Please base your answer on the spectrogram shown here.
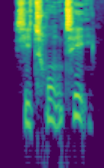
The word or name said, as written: citronte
